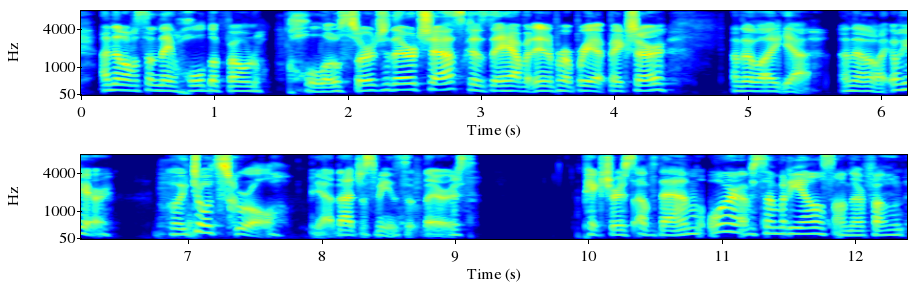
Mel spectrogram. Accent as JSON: {"language": "English", "country": "Canada", "said": "I'm Canadian"}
